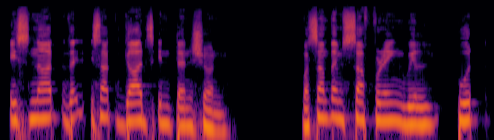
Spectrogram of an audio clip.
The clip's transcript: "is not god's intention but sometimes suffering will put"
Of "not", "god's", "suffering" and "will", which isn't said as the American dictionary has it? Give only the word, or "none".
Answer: god's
